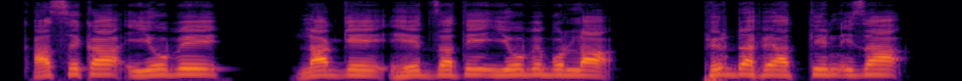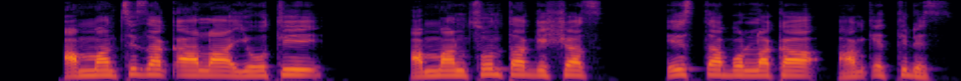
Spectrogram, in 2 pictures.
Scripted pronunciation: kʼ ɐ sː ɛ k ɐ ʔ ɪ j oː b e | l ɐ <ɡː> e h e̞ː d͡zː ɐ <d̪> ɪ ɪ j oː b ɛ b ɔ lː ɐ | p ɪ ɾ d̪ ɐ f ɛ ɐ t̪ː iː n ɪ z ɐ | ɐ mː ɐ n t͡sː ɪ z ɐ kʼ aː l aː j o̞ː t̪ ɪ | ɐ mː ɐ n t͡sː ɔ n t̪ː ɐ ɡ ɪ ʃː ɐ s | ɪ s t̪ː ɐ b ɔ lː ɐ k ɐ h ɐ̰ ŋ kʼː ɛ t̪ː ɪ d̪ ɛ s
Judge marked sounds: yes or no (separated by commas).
yes, no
